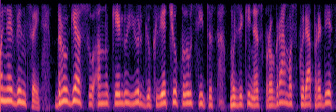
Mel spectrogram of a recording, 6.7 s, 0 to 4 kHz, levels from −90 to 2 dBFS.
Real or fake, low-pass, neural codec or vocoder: fake; 3.6 kHz; codec, 24 kHz, 6 kbps, HILCodec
